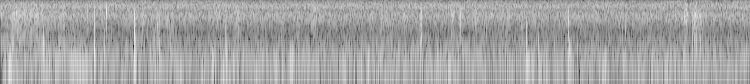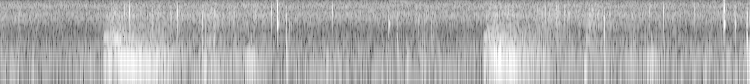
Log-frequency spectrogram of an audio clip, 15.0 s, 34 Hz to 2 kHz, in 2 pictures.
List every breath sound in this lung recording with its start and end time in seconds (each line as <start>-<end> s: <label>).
8.41-9.48 s: inhalation
9.49-10.56 s: exhalation
12.27-13.34 s: inhalation
13.35-14.42 s: exhalation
